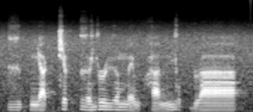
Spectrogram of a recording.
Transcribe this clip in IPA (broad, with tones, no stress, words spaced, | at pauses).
ɣɨ˨˩p̚ɲa˨˩k̚cəː˦˥k̚ ɣə˧˥jɹɨ˧ə̯mɛ˨˩˨w ha˨˩˦njo˨˩k̚ɹaː˧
